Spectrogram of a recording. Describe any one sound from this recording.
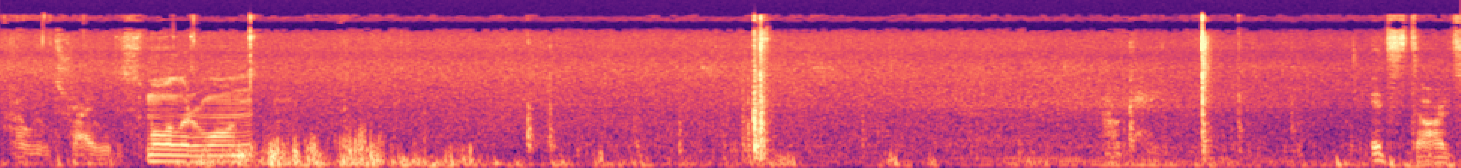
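Plastic parts click and clatter.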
